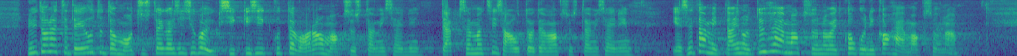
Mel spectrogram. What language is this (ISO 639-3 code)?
est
